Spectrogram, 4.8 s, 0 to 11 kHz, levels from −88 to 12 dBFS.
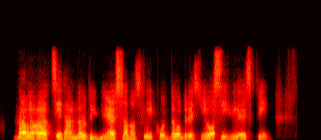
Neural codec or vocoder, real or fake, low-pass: codec, 16 kHz, 0.5 kbps, FreqCodec, smaller model; fake; 7.2 kHz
